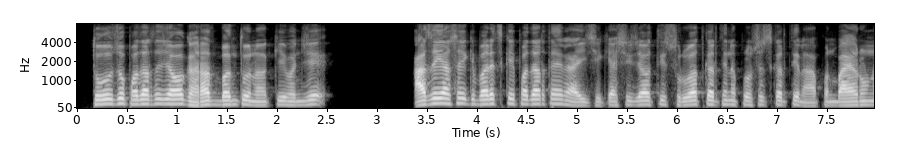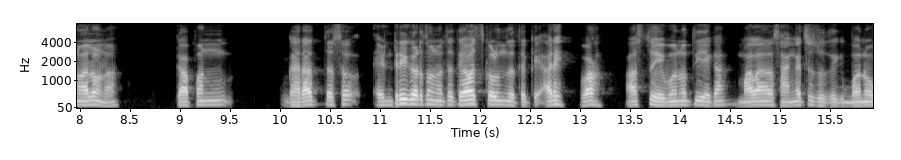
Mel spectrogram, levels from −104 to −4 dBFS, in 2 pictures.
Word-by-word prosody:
तो 155 +2 +4
जो 180 +2 +3
पदार्थ 160 0 +3
जेव्हा 165 -1 +5
घरात 130 -2 +4
बनतो 145 +1 +2
ना, 120 -2 -2
की 135 0 -3
म्हणजे 130 +4 -2 1.0
आजही 175 +6 +6
असं 180 0 +3
आहे, 180 - 0
की 160 - -6
बरेच 160 +1 +2
काही 175 - -1
पदार्थ 160 +1 +2
आहे 165 -1 +1
ना 150 - -2
आईची, 115 0 -3
की 125 - -3
अशी 125 +2 -6
जेव्हा 140 +2 +2
ती 145 - -6
सुरुवात 135 +2 +1
करते 145 0 0
ना, 145 - -4
प्रोसेस 135 -1 -7
करते 140 0 -3
ना, 105 -5 -6
आपण 120 +3 -7
बाहेरून 125 +3 +2
आलो 135 +1 +2
ना, 110 -1 -6 0.6
तर 125 - +1
आपण 135 +3 -2 0.7
घरात 115 +4 +2
जसं 155 +3 -3 0.2
एंट्री 130 +7 +2
करतो 155 -1 +2
ना, 135 - -2
तर 140 - -2
तेव्हाच 155 +2 +5
कळून 140 -2 +1
जातं, 125 -1 -3
की - - -9
"अरे 150 - 0 0.2
वाह! 135 +1 +2 0.3
आज 125 - -3
तू - - 0
हे 125 - +2
बनवतीये 130 0 -3
का? 135 +2 -4
मला 130 +3 +1
सांगायचंच 125 +3 -5
होतं, 115 -1 -6
की 110 - -10
बनव 120 0 -1
135 Hz, 215 wpm, -23 LUFS, 125-155 Hz, 1.0 s, आजही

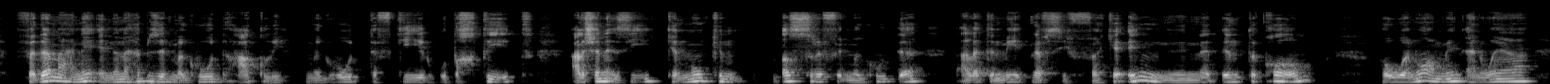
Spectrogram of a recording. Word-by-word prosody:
فده 150 +3 +5
معناه 150 -3 +1
إن 105 +2 -5
أنا 120 +1 -2
هابذِل 125 -4 -1
مجهود 120 +5 -4
عقلي، 90 +1 -5
مجهود 95 +5 -7
تفكير 105 -1 -3
وتخطيط - - -2 0.4
علشان 140 +1 +7
أأذيه، 105 +3 -2 0.2
كان 105 +3 -3
ممكن 145 -4 0 0.4
أصرِف 140 -4 +4
المجهود 100 +8 -7
ده 140 +4 0 0.3
على 105 - 0
تنمية 110 +2 -4
نَفْسي، - - -1
فكأن 90 - 0 0.6
ن - - -5
الانتقام 135 - +1 0.7
هو 110 +1 +3
نوع 145 +7 0
من 140 +2 +1
أنواع 135 +7 -1
120 Hz, 105 wpm, -25 LUFS, 105-140 Hz, 0.7 s, علشان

